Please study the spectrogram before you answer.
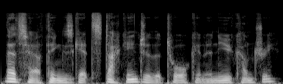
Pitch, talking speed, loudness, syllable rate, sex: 95 Hz, 255 wpm, -19 LUFS, 5.2 syllables/s, male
